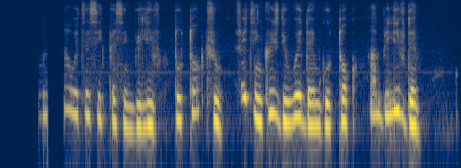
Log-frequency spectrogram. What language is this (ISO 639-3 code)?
pcm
